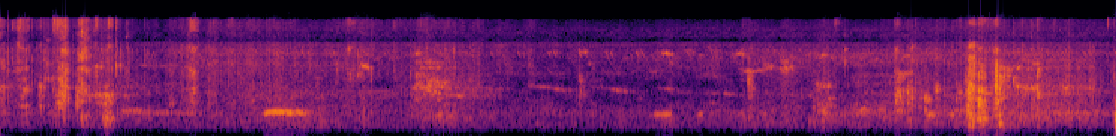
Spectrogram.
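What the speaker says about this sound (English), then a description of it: "Okay, birds, come." Birds gathering outdoors to be fed biscuits: scattered chirps and short calls come and go at low level, with light rustling and a few sharp clicks in between.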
